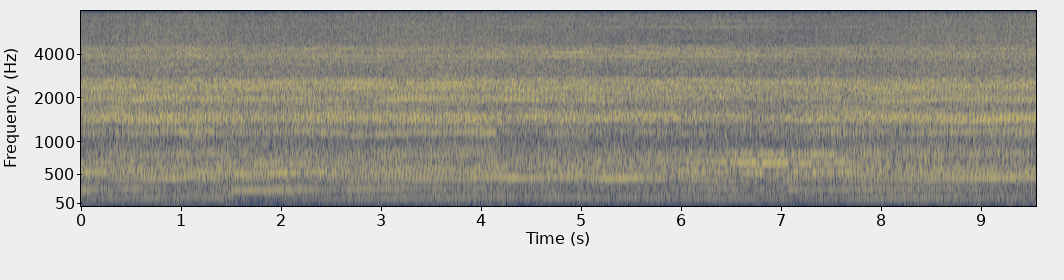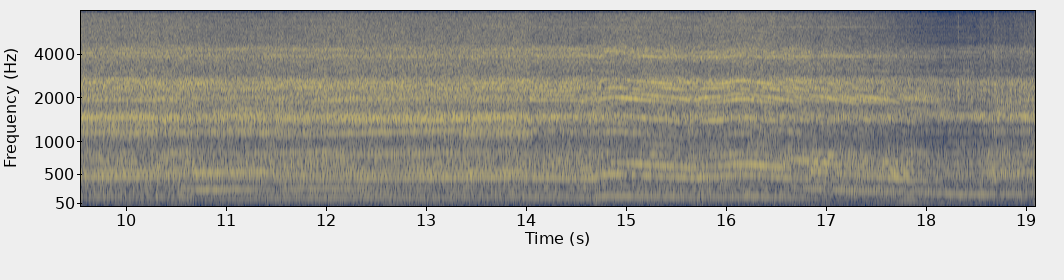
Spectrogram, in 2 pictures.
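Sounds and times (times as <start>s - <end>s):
minibike engine at high revs: 0.0s - 19.0s.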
